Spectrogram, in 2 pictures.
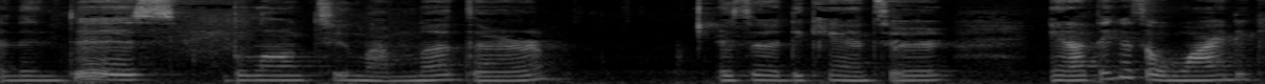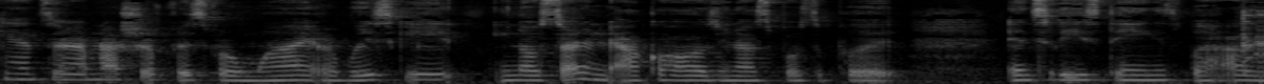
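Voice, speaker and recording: A woman's somewhat breathy voice with lively intonation at a moderate pace. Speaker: home decor vlogger. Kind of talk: casual vlog chat. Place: home room. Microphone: phone near.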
